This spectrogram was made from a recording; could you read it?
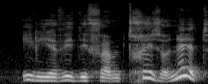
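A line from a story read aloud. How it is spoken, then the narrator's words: Plain. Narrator (French): dit Campardon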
